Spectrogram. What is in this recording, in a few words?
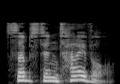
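"substantival", British English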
